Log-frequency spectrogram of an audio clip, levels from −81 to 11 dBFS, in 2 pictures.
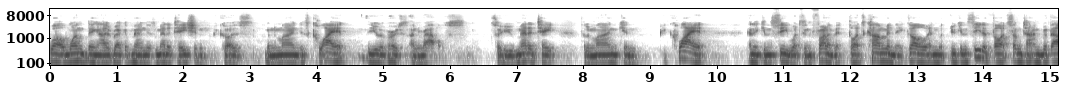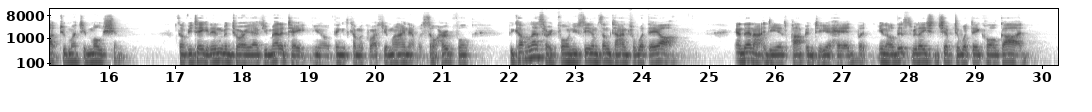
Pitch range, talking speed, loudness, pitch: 110-120 Hz, 195 wpm, -23 LUFS, 115 Hz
